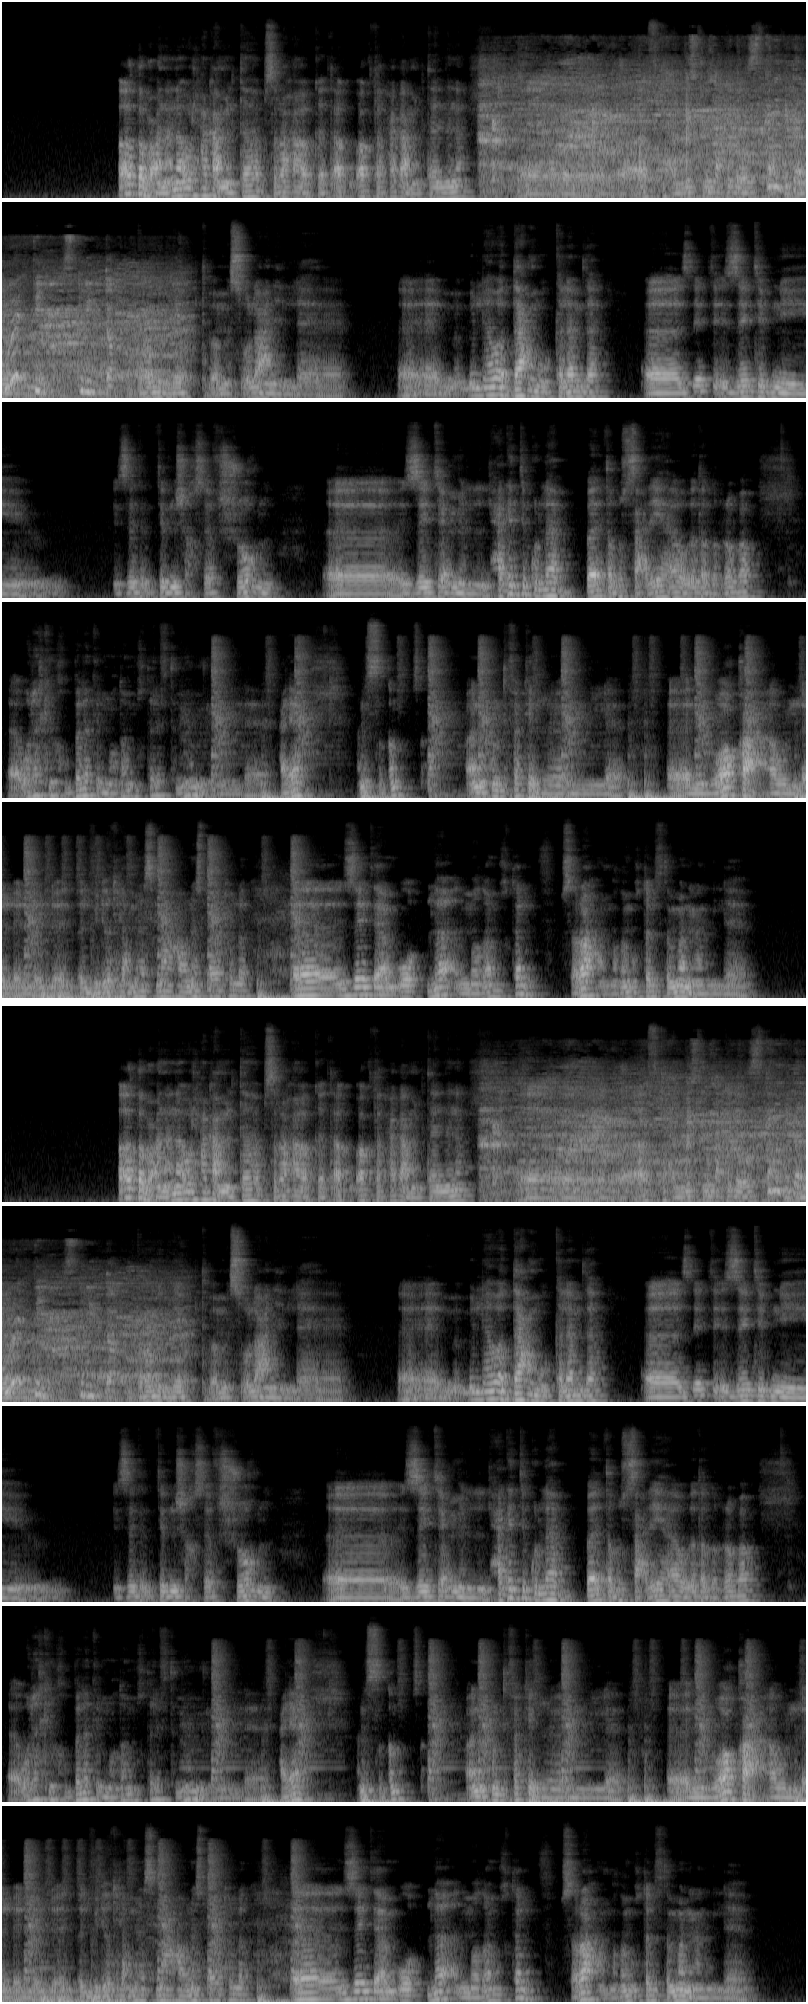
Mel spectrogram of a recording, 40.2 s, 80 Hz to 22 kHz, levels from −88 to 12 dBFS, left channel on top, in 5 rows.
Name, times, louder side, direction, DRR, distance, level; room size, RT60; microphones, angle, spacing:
voice 1, 1.2-8.7 9.3-11.5 12.0-14.0 14.5-16.7 17.2-18.8 19.3-28.1 28.7-30.3 30.8-37.5 37.8-39.6, left 1 dB, 5° right, -1 dB, 0.6 m, -29 dB
sound 1, 4.7-10.0, left 3 dB, 55° left, 0.7 m, -29 dB
sound 2, 26.2-26.4 26.7-27.2 27.7-28.6 28.9-29.1 29.4-29.9 30.4-31.2 31.5-31.7 32.0-33.9 34.2-34.4 34.7-35.2, right 1 dB, 15° left, 1.4 m, -26 dB
4.4 x 2.7 x 2.5 m, 0.32 s
head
